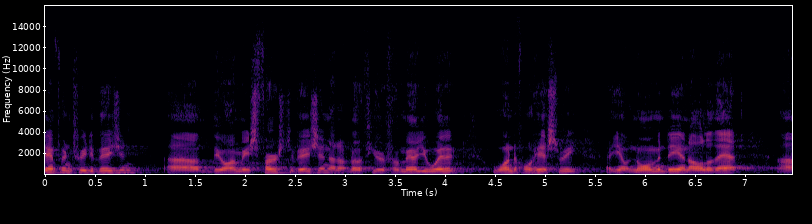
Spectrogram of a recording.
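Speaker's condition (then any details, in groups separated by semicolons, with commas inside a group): No condition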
